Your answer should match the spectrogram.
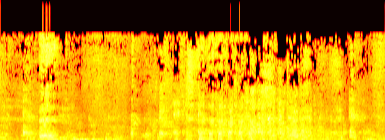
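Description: A roomful of people getting ready for a meditation coughing, blowing noses and clearing their throats, scattered bursts overlapping with a low murmur of chatter and shuffling throughout.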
